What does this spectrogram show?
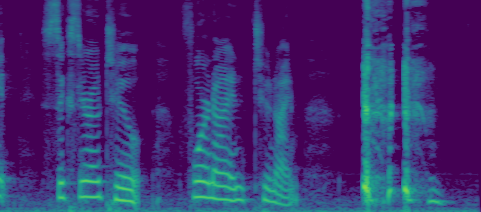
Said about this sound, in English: Nothing like having a coughing fit while you're doing your radio show.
